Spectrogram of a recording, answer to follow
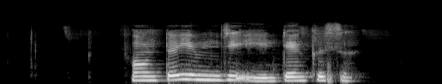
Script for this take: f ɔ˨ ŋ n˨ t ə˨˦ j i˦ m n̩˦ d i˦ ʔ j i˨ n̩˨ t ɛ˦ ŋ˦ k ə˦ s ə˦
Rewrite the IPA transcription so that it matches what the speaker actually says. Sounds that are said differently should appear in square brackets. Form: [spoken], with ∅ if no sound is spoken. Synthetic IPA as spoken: f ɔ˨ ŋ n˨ t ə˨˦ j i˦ m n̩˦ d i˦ ʔ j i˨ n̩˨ t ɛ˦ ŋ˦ k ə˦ s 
